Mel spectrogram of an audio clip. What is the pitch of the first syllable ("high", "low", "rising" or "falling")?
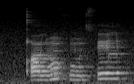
low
